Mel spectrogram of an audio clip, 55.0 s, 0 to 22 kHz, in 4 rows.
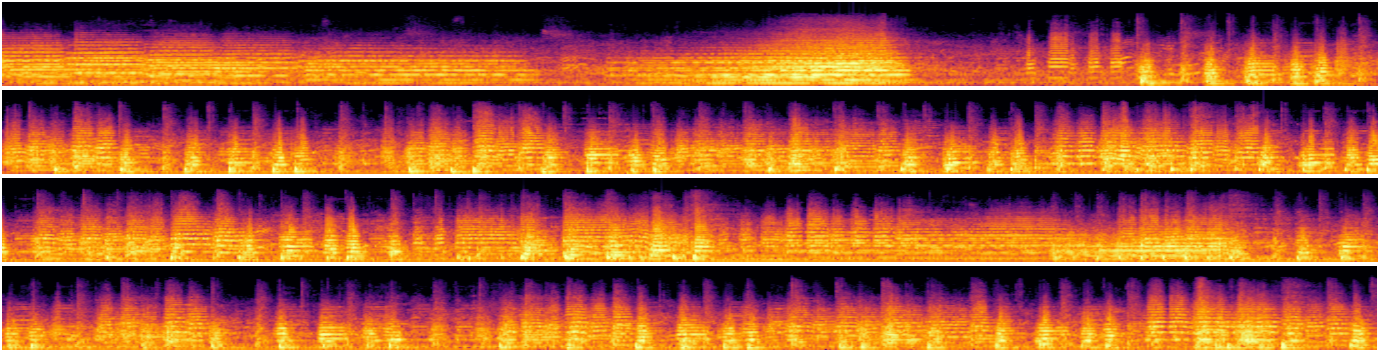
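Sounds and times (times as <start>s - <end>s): brass band playing: 0.0s - 9.4s, 10.1s - 55.0s
drum beats: 11.2s - 35.0s, 37.9s - 55.0s.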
